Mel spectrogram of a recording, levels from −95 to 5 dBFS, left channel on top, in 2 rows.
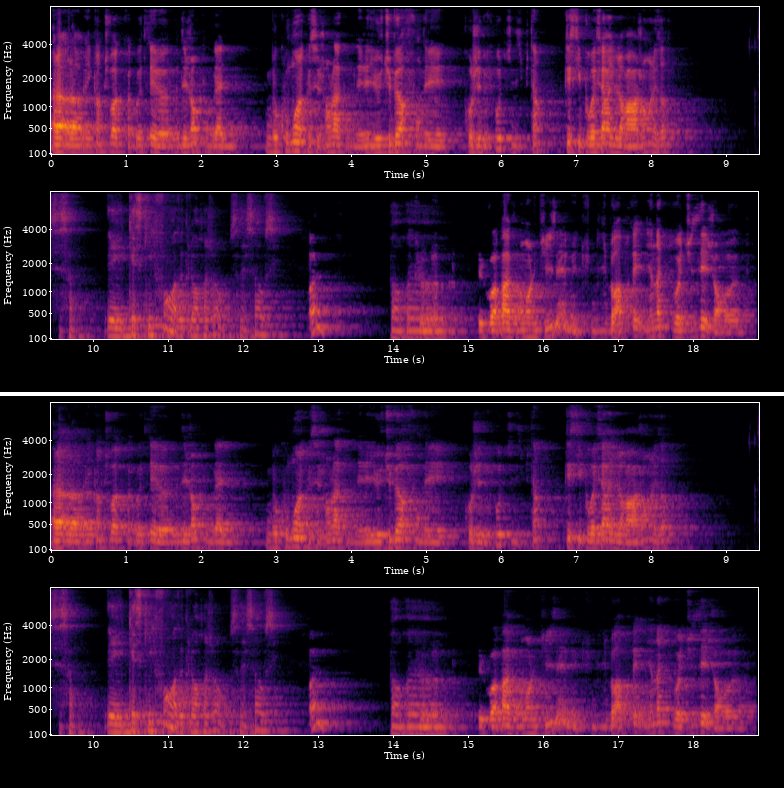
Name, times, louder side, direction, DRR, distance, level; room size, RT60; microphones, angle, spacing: voice 1, 0.0-2.5 2.9-6.6 6.9-8.3 12.9-13.1 14.4-14.6 15.1-18.7, left 4 dB, 80° left, 11 dB, 0.6 m, -33 dB
voice 2, 9.4-9.8 10.2-12.5 14.0-14.7, equal, 5° right, 5 dB, 0.8 m, -38 dB
11.0 x 9.2 x 5.1 m, 1.4 s
head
